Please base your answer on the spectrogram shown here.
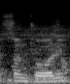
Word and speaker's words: Suntory: Yeah, Suntory.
